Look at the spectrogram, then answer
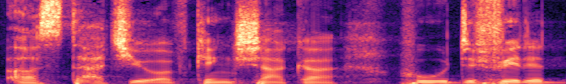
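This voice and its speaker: Low-voiced man from Haiti. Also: steady tone, fairly bright tone, big-room sound. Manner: reflective, hesitant, halting. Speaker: church member, guest.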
